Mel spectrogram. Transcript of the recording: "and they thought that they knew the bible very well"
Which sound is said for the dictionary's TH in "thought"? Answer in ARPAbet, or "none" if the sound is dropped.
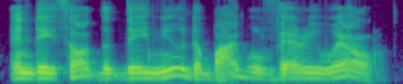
TH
